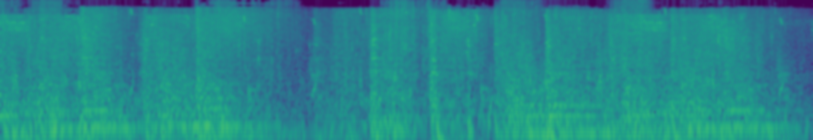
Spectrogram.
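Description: A Fortnite structure collapses once its foundation is destroyed, a busy run of crashing, clattering and smashing impacts that rumble on for several seconds at moderate loudness, with no voices.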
